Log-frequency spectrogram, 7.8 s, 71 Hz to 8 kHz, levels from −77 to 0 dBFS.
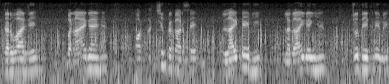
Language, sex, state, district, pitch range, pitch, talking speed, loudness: Hindi, male, Madhya Pradesh, Katni, 145-165 Hz, 155 Hz, 125 wpm, -18 LUFS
